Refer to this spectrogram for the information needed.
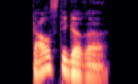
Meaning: inflection of garstig: 1. strong/mixed nominative/accusative feminine singular comparative degree 2. strong nominative/accusative plural comparative degree
- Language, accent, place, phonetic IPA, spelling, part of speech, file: German, Germany, Berlin, [ˈɡaʁstɪɡəʁə], garstigere, adjective, De-garstigere.ogg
